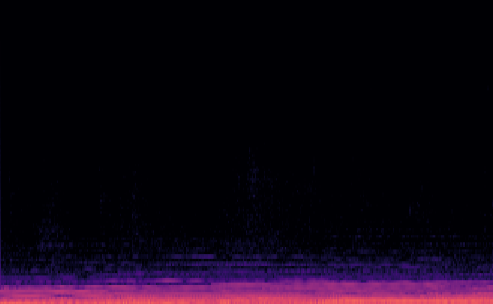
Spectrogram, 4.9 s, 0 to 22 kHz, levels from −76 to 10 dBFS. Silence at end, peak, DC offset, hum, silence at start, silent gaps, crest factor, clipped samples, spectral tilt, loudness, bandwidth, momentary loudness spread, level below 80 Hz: 0 s; -10 dBFS; under 0.1%; none; 0 s; none; 12 dB; under 0.1%; -10.5 dB/octave; -23 LUFS; 5.2 kHz; 3 LU; -34 dBFS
